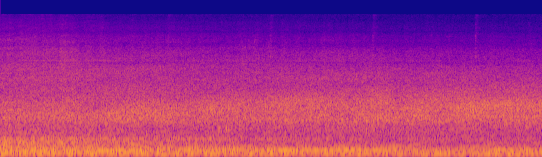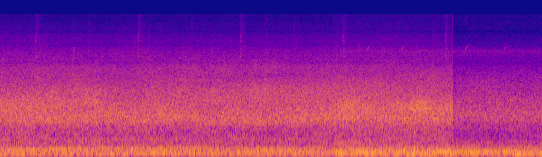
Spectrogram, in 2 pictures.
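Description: Freight train's rear autorack cars rolling away on the rails: a steady low rumble with a hiss of wheel noise. About twelve seconds in the sound changes abruptly, leaving only a low rumble.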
